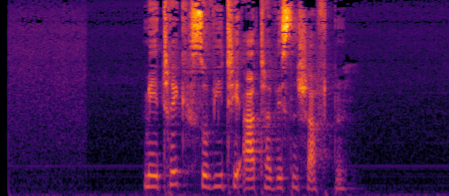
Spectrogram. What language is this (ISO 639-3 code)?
deu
